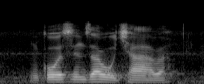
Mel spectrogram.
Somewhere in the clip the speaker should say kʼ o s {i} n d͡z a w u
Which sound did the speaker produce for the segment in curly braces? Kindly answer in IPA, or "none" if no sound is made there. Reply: i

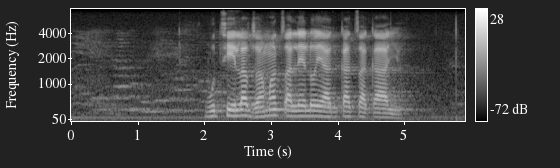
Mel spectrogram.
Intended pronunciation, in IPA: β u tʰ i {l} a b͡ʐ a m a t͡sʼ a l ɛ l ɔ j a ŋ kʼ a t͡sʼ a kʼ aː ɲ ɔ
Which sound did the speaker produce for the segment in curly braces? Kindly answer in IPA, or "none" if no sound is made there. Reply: l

